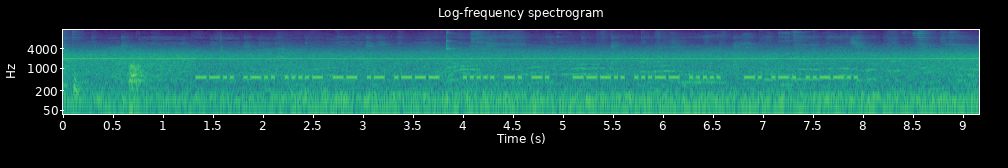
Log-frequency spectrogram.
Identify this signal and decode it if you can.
Morse code, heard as a keyed tone, machine-sent, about 35 wpm, 530 Hz, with radio static, a steady whistle near 2000 Hz and the noise of a restaurant. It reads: ZL4MAJ 5NN 835 NR?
